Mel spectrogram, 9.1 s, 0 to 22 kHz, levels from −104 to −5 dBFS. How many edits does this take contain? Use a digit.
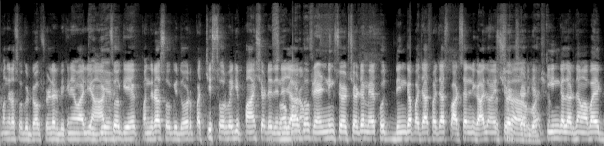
2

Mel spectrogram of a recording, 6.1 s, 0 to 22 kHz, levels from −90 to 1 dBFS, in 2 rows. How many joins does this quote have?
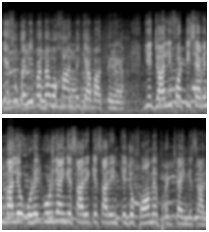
1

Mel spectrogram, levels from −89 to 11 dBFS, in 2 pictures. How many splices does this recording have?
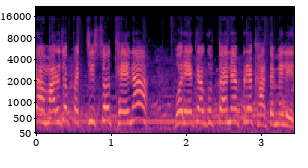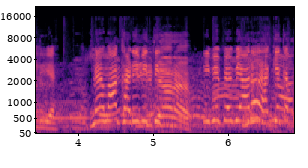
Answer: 1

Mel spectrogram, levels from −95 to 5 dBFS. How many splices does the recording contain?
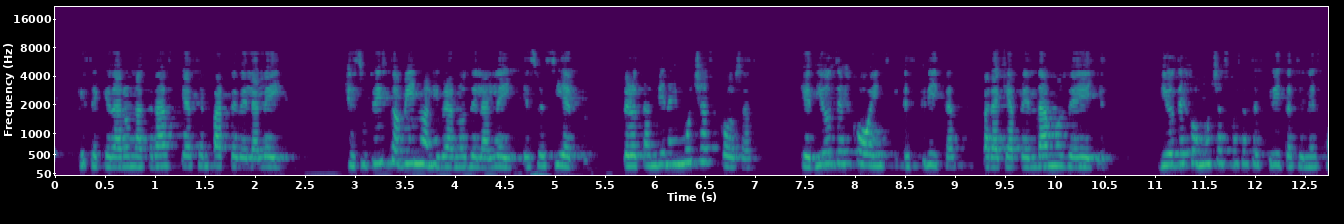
0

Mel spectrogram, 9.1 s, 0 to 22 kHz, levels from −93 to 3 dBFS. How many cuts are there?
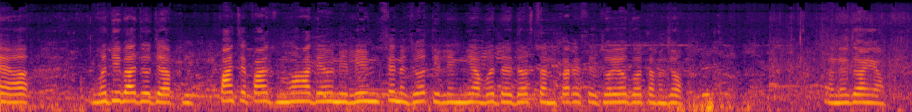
1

